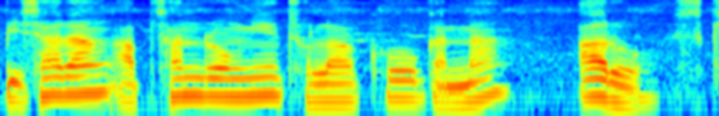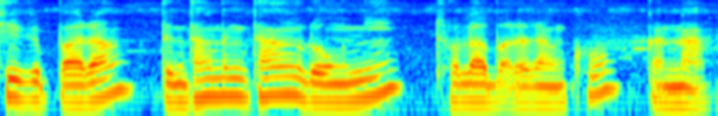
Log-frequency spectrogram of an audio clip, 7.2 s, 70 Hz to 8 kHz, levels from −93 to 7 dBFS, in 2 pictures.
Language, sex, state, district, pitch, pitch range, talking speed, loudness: Garo, male, Meghalaya, South Garo Hills, 155 Hz, 135-175 Hz, 110 wpm, -20 LUFS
